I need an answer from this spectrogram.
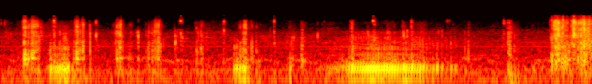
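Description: A crunchy corn chip being chewed with the mouth closed: a run of crisp crunches, then a low hum from the eater about four and a half seconds in. A louder burst of crackling starts near the end.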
